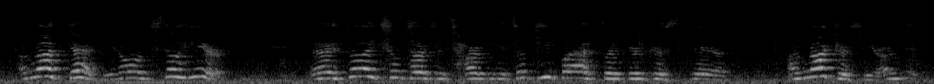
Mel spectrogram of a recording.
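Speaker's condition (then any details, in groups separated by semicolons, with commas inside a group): Brain injury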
